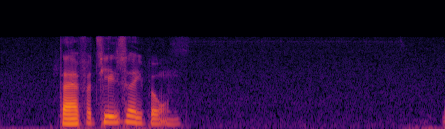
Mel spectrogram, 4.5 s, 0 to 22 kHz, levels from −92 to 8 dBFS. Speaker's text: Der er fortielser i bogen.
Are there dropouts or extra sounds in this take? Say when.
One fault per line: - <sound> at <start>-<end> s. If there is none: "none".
none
